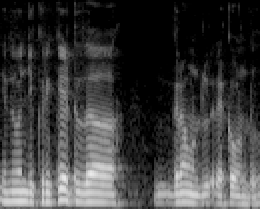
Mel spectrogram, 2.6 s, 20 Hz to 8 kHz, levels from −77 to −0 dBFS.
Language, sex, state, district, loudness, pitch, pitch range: Tulu, male, Karnataka, Dakshina Kannada, -16 LUFS, 125 Hz, 120-130 Hz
